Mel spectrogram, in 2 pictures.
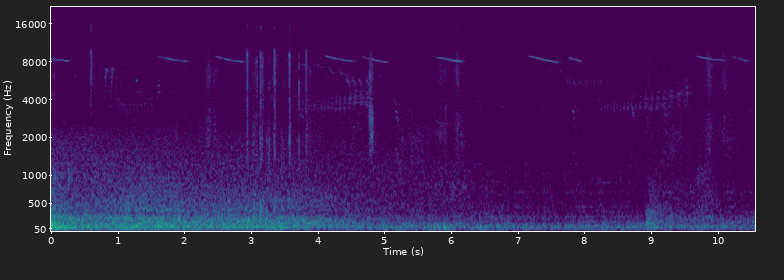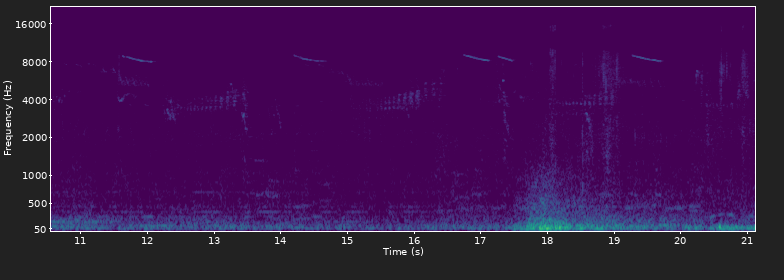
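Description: Small bird chirping repeatedly, short very high notes that slide down in pitch about once a second. Underneath is a faint low rumble that swells briefly near the end.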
